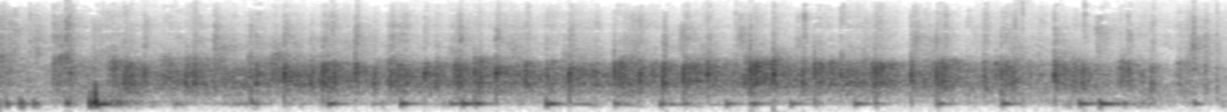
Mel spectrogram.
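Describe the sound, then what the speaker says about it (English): A church congregation claps together at the close of a service, a brisk, steady run of hand claps from many people that holds for several seconds before tapering slightly. "Give the Lord a big hand clap today."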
